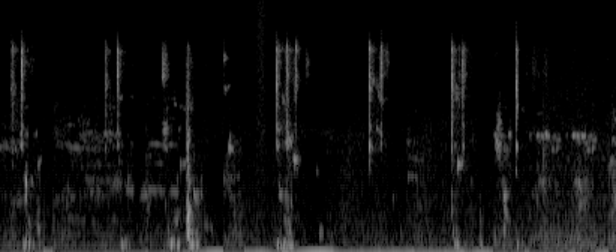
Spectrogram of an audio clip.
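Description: Faint, irregular clicks of a computer mouse, several in quick pairs, as files and windows are opened on a computer.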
